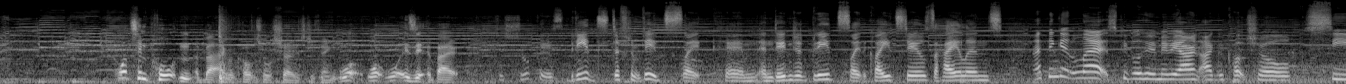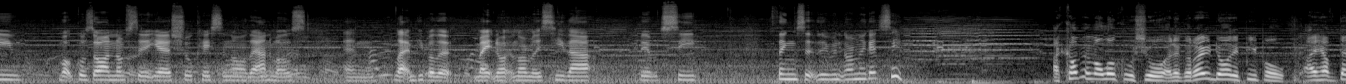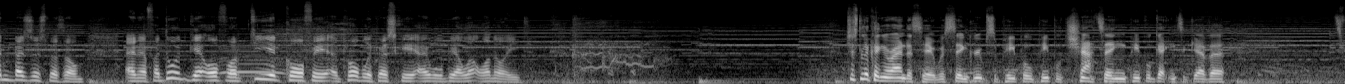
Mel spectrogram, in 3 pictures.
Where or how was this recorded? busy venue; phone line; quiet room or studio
busy venue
